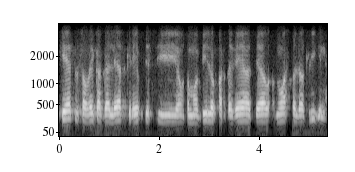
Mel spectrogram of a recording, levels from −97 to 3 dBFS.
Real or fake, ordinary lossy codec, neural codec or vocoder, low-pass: real; Opus, 24 kbps; none; 3.6 kHz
